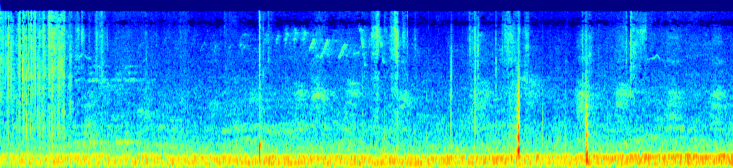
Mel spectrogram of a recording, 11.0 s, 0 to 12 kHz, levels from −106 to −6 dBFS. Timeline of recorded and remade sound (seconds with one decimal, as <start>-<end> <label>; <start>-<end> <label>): 0.0-11.0 recorded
